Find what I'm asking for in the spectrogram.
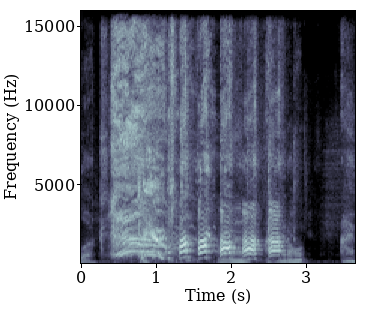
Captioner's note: laughs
